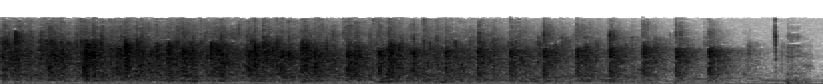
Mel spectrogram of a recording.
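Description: Applause at a church Black History Month gathering, a sustained roomful of clapping that thins and fades toward the end, with no one speaking over it.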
